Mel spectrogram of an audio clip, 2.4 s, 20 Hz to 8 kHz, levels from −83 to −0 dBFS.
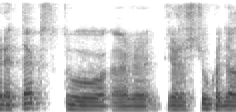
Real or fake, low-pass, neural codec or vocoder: real; 7.2 kHz; none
